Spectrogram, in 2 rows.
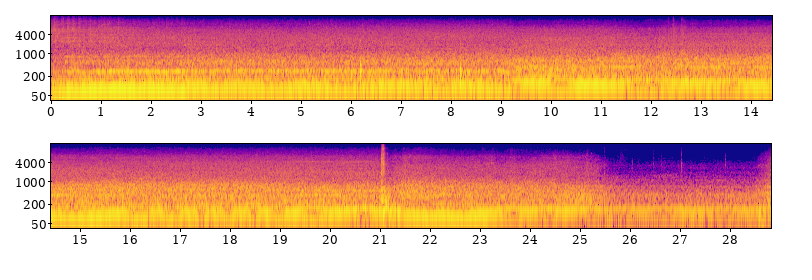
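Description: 1972 Lincoln Continental's 460 V8 running at idle, its note shifting about a third of the way in, with a single click near three-quarters through. Near the end it settles quieter as the gas pedal is pressed to knock the cold engine's choke off fast idle.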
